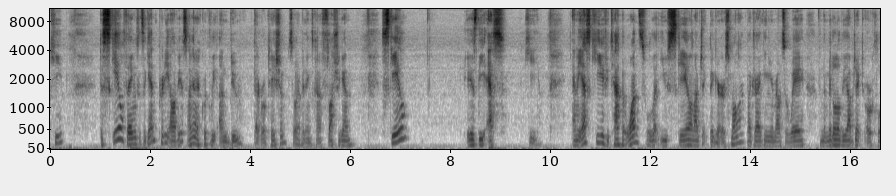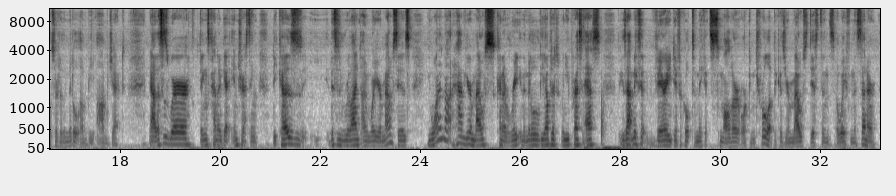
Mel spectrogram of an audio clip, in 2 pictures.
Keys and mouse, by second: 3.4 ctrl+z, 8.6 s, 19.2 ctrl+z, 27.1 s.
